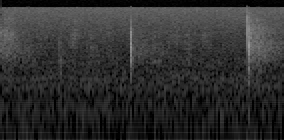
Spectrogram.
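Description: Chalk tapping and scratching on a chalkboard as a word is written: a few faint, sharp clicks about half a second apart, the loudest near the end.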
